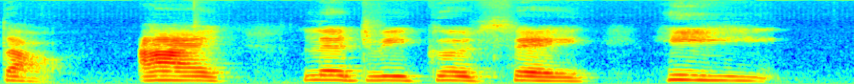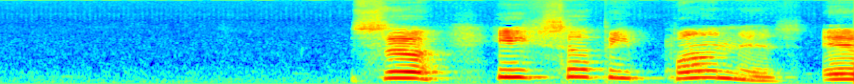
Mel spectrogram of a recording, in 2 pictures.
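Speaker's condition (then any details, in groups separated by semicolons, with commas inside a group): Mild cerebral palsy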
